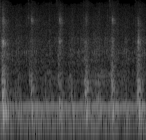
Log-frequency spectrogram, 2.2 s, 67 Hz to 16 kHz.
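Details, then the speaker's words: 2007 Chevy Silverado 1500: a rough, pulsing grind about two and a half times a second as the wheel turns, from a worn front wheel bearing; it is serviced as a hub assembly with wheel speed sensor. "this is a 2007 Chevy Silverado 1500 and it's got a bad wheel bearing I don't know if you're gonna be able to see it you can hear it"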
